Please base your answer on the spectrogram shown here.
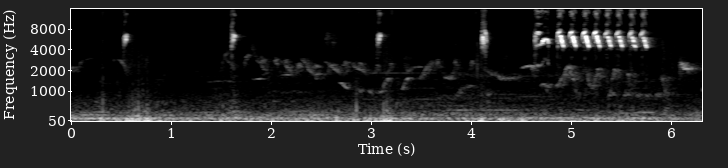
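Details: Olive-backed sunbird, as played to provoke a caged bird into singing: scattered thin high chips and soft mid-pitched warbling notes, ending in a fast, loud, very high trill of about ten clipped notes over steady low noise.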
